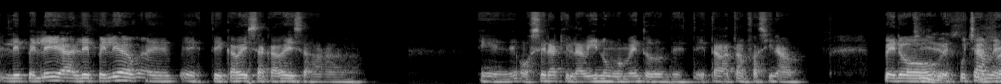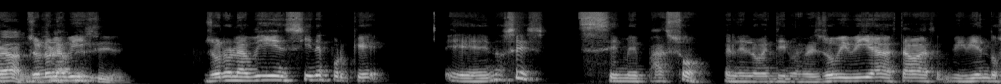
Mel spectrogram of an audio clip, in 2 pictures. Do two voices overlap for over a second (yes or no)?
yes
